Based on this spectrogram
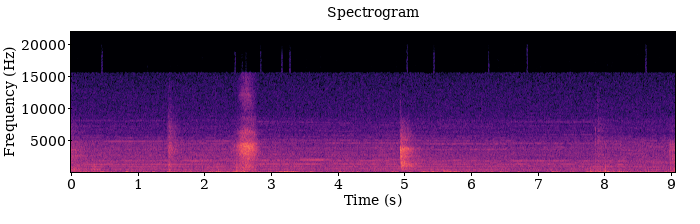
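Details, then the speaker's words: Quantum 6 Edge 2.0 iLevel power wheelchair (17 miles of use): legs and back raised together from the joystick, a low motor hum under a soft whir with a few clicks; the seat actuators sound smooth and normal. "so now I'm going to do the legs in the back I'm gonna bring them back up at the same time all right"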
